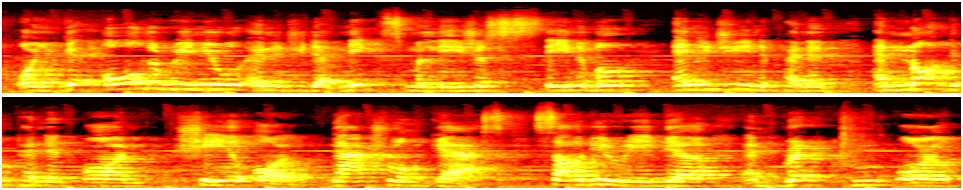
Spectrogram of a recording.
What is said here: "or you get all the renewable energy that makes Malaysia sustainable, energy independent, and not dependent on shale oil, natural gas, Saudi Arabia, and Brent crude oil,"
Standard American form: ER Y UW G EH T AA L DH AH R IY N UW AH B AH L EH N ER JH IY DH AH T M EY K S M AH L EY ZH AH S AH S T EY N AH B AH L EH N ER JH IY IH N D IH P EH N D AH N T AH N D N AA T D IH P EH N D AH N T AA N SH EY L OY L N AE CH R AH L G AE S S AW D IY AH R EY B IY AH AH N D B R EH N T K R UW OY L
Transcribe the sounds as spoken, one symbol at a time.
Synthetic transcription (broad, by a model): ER Y UW G EH T AA L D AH R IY N UW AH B AH L EH N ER JH IY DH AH T M EY K S M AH L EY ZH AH S AH S T EY N AH B AH L EH N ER JH IY IH N D IH P EH N D AH N T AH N N AA T D IH P EH N D AH N T AA N SH EY L OY L N AE CH R AH L G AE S S AW D IY AH R EY B IY AH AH N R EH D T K L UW OY L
